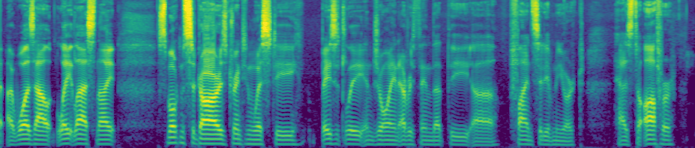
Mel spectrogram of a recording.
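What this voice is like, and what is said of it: Voice slightly rough, not full strength. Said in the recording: “my voice isn't 100% yet”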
